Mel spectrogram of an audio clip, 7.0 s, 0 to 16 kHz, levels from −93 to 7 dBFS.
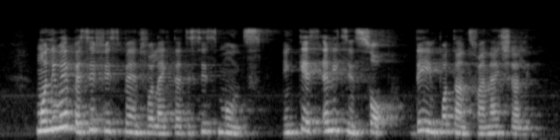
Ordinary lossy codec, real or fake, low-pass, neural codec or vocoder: MP3, 96 kbps; real; 7.2 kHz; none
